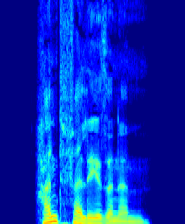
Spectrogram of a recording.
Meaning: strong dative masculine/neuter singular of handverlesen
- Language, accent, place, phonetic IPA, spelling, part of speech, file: German, Germany, Berlin, [ˈhantfɛɐ̯ˌleːzənəm], handverlesenem, adjective, De-handverlesenem.ogg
